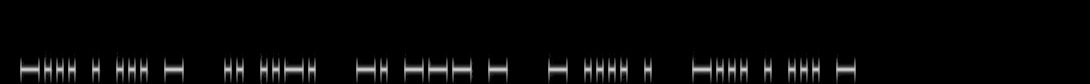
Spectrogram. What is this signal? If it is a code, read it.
Morse code, heard as a keyed tone, about 20 wpm, 700 Hz. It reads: BEST IF NOT THE BEST
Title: Sets of 8 Words - 20wpm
